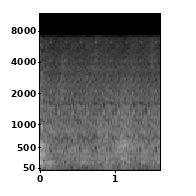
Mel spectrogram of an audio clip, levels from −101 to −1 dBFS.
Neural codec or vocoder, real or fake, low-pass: codec, 16 kHz, 1.1 kbps, Voila-Tokenizer; fake; 7.2 kHz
